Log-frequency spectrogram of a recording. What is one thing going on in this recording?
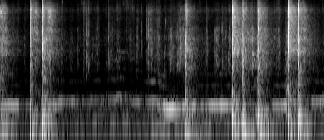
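Gloves smack sharply against punch mitts in quick bursts.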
